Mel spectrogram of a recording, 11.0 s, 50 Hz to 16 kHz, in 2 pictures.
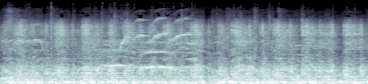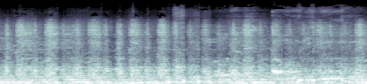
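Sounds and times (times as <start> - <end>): bass guitar: 0.0 - 11.0
strummed electric guitars: 0.0 - 11.0.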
